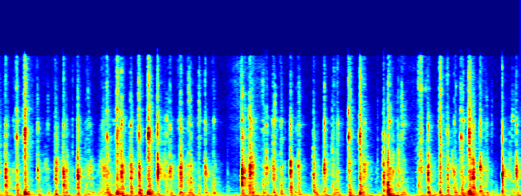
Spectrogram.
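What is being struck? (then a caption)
Plastic computer keyboard. Fingertips type on a full-size black and silver plastic ergonomic desktop keyboard with hollow key switches, producing a rapid, uneven run of bright, dry plastic clicks and clacks. Each keystroke is short and snappy with almost no ring, with a brief lull in the middle and a faint steady low hum underneath.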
